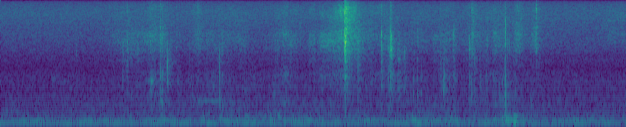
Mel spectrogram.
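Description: Steady low hum, with faint scattered rustles and clicks of a textbook's pages being leafed through, and one sharper click about three and a half seconds in.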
